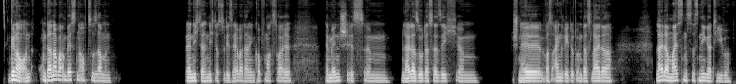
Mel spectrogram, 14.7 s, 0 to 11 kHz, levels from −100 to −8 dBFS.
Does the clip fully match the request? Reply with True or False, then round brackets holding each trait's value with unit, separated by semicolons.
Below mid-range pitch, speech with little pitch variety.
True (125 Hz; 1.6 semitones)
